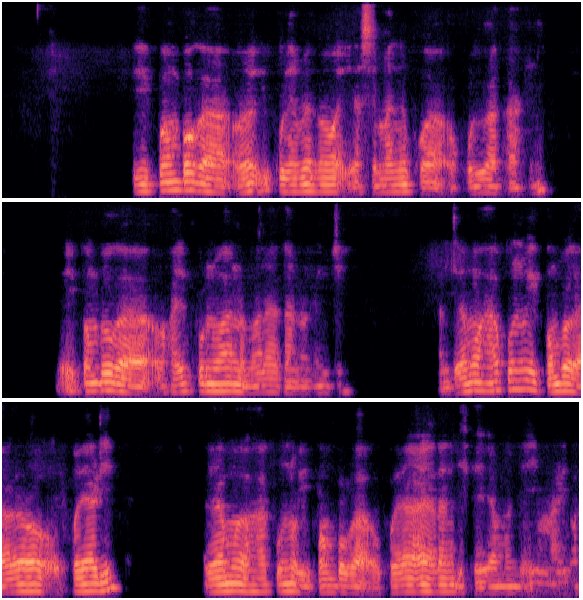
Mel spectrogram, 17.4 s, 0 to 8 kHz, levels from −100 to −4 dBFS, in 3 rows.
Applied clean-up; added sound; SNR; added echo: neural mask model Resemble Enhance denoiser.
